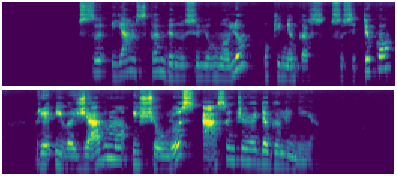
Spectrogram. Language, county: Lithuanian, Alytus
